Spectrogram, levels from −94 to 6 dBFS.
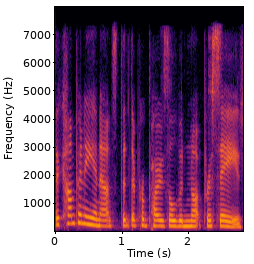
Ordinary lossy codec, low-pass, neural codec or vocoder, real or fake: AAC, 48 kbps; 7.2 kHz; none; real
